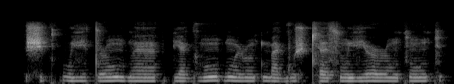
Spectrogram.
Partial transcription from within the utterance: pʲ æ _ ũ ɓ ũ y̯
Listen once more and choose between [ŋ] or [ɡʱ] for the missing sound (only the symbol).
ɡʱ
